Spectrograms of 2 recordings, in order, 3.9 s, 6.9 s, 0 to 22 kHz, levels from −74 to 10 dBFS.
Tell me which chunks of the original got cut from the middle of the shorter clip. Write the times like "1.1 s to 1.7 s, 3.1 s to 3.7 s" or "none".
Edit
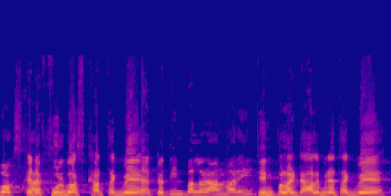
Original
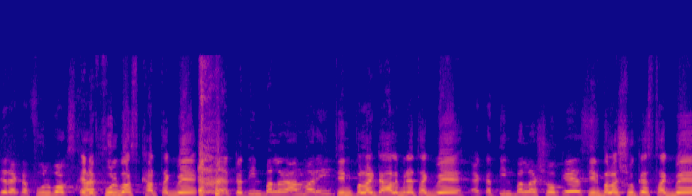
2.0 s to 2.2 s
